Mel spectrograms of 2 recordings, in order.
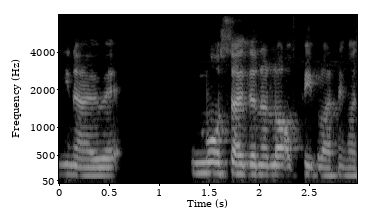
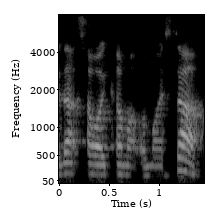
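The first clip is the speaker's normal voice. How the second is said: usual speaking voice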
